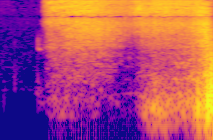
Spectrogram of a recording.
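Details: The speaker's own mechanical ventilator, heard while he talks on a podcast, delivering a breath.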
